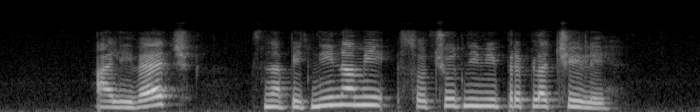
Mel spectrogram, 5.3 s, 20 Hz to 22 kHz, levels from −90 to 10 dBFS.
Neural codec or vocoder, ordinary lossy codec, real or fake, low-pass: none; Opus, 32 kbps; real; 7.2 kHz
